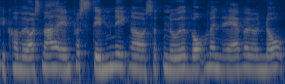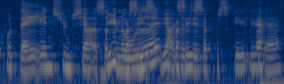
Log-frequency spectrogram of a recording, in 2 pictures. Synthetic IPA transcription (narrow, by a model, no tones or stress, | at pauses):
d̥e̝kʰɒ̽m̰ɐjoɒ̽səmɑ̈ːð̞̩ˠenpʰɒ̽sd̥emne̝ŋɐɒ̽sɒ̽d̥n̩ːɔ̽ːð̩ˠʋɒmænæɐʋnɒ̰ːpʰɒ̽d̥ɛ̰ːnsynsjɑ̈ɪɒsɒ̽d̥n̩ːɔ̽ːð̩ˠeɡælsɐd̥ed̥æɐfɒ̽sɡ̥el̰i̥jæ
